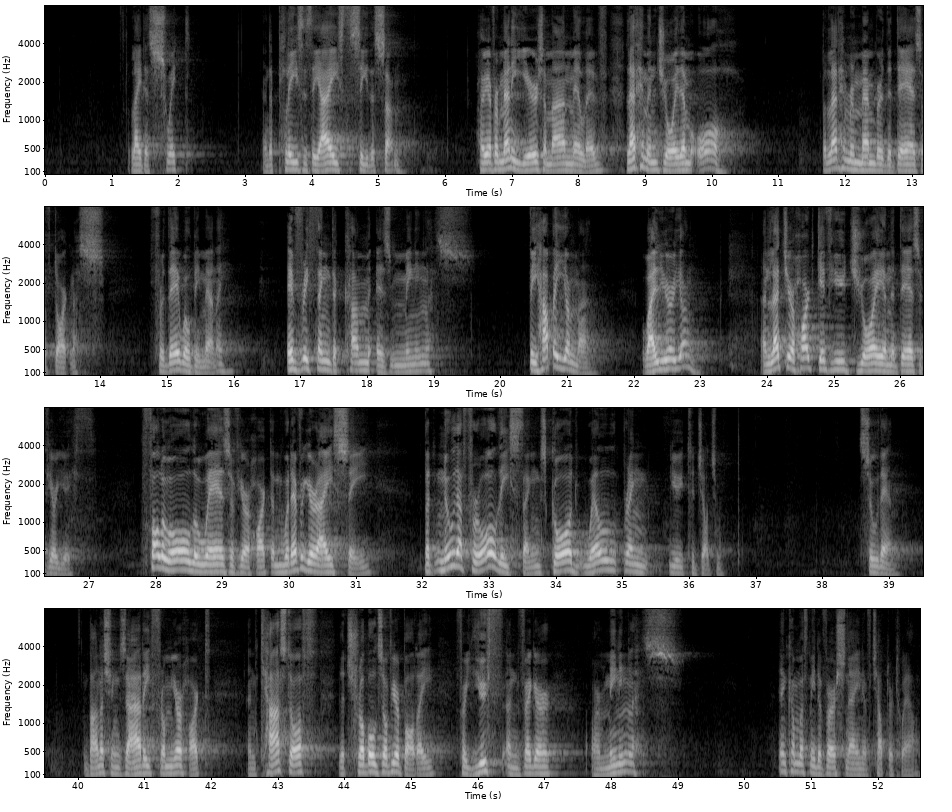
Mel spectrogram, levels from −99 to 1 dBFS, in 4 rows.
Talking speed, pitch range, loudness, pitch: 135 wpm, 115-140 Hz, -30 LUFS, 125 Hz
